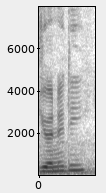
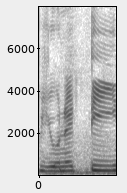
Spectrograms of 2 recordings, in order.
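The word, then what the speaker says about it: unity: इसको आप यूनिटी नहीं बोलना, टी, इसको हम वैसे लिखते टी हैं, लेकिन जब आप प्रोनाउंस करने लगेंगे ना तो इसको डी की साउंड में, यूनिटी, ठीक है। एकदम प्रॉपर यूनिटी इस तरह भी नहीं कहना आपने, इसको एक फ्लो में पढ़ते हैं, यूनिटी इस तरह पढ़ना है, ठीक है।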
